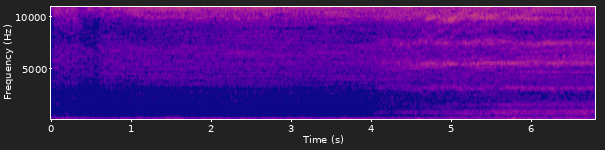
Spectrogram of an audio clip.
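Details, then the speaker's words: Selector valve being cleaned during a pre-pump installation, backfed with 10 psi regulated shop air with the rear tank selected: steady airy hiss with no sputter, air passing freely out the rear feed port. "right now I hear that it's going through. Which tank is selected up there? Rear. So right now you're going to have air coming out of this rear feed port."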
